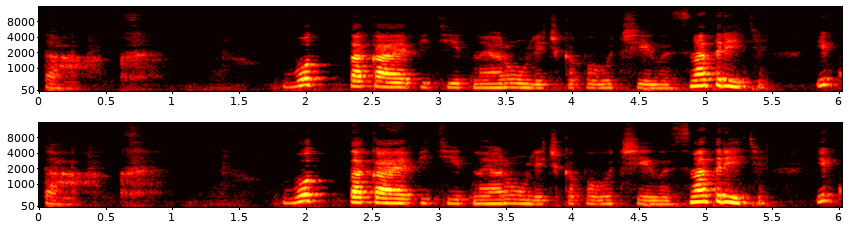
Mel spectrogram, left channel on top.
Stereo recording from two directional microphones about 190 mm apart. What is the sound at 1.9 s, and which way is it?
Speech, 40° right (ahead or behind).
